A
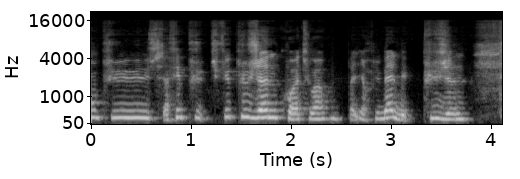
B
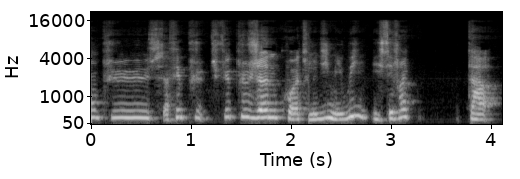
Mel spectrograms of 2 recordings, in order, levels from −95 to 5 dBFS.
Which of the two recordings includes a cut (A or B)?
B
